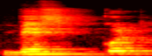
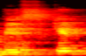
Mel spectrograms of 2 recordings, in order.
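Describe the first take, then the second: First: The second syllable has an 'oo' vowel. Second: The second syllable has an 'i' vowel. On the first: The speaker calls it wrong. "बिस्कुट की बजाय" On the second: The speaker calls it right. "हम बिस्किट पढ़ते हैं"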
